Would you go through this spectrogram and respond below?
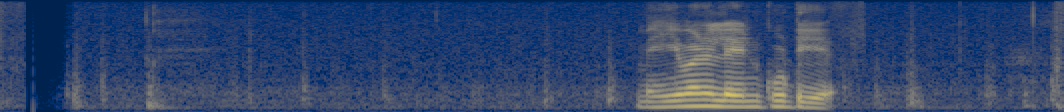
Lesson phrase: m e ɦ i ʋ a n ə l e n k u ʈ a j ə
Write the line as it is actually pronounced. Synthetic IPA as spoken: m e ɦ i ʋ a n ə l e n k u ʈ i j ə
